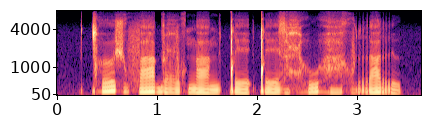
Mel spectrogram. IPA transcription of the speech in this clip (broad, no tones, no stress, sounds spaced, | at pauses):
ǀʰ ɵː ʃ ṳ f aː ɡ ʉ ʕ u x ŋ aː ŋ ɨ ǃ eː ʔ ǃ eː z a̤ ħ h u h a̤ x ṳ r a r ɨ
